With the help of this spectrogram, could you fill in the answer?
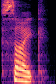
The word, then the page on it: psych up: British English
